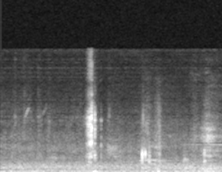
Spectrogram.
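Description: Near silence, with two faint short clicks about a second in and half a second later.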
